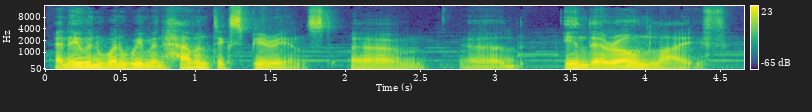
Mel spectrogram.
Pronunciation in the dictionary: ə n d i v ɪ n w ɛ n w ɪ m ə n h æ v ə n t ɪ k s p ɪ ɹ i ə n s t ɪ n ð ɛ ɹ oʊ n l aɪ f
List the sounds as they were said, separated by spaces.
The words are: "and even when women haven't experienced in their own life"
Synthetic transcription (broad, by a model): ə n i v ɪ n w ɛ n w ɪ m ə n h æ v ə n t ɪ k s p ɪ ɹ i ə n s t ɪ n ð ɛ ɹ oʊ n l aɪ f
